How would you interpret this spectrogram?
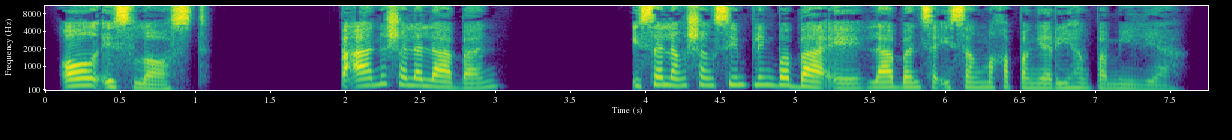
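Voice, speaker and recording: A woman's voice: mid-range voice, darkish tone, dry recording, clean studio sound. A woman reading scripted dramatic narration of a romantic story.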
